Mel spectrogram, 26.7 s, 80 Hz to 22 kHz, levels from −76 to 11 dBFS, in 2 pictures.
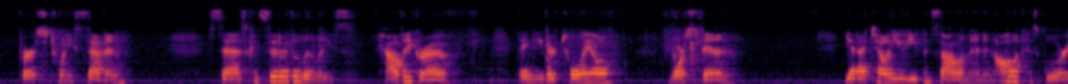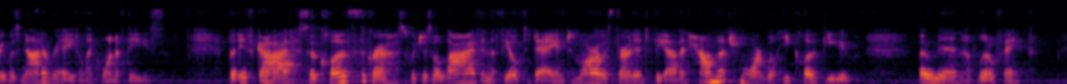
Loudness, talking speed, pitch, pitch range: -23 LUFS, 145 wpm, 195 Hz, 170-255 Hz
